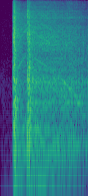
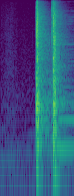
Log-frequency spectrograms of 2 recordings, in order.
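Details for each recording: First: Starter run during a voltage drop test with a voltmeter paralleling the positive cable; two sharp engagement clunks, each followed by a steady even whir, spinning freely, needle barely moves, so hardly any voltage drop. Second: Starter on a bench with the cable unhooked from the solenoid battery post to simulate a bad connection: two sharp metallic clicks and a fading ring, no cranking. The solenoid clicks but the starter does not turn.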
